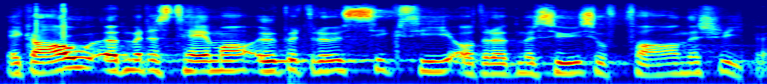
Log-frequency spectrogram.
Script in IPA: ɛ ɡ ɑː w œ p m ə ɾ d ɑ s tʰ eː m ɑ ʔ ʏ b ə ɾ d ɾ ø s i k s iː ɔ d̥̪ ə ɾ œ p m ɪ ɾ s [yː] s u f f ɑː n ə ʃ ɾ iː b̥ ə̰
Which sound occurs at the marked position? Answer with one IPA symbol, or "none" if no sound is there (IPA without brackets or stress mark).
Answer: yː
